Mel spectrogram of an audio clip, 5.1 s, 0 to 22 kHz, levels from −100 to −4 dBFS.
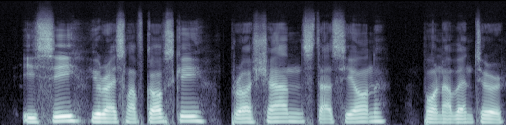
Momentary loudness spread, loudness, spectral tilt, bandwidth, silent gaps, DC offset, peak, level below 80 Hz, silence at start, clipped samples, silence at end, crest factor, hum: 9 LU; -19 LUFS; -6 dB/octave; 14 kHz; none; under 0.1%; -2 dBFS; -48 dBFS; 0.25 s; under 0.1%; 0 s; 16 dB; none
